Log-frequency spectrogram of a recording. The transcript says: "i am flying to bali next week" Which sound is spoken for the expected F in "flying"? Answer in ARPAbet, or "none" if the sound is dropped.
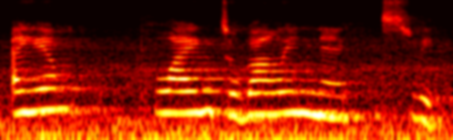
P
